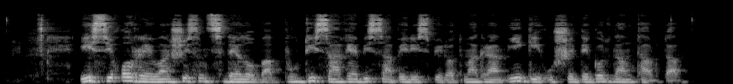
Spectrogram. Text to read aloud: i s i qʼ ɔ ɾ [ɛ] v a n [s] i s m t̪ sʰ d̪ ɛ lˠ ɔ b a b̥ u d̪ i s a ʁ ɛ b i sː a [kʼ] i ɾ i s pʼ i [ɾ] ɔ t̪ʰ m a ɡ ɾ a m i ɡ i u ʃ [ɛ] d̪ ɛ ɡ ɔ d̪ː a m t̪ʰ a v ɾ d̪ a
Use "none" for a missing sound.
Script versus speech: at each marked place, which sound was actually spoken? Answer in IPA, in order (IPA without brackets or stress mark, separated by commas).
ɛ, ʃ, pʼ, ɾ, ɛ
